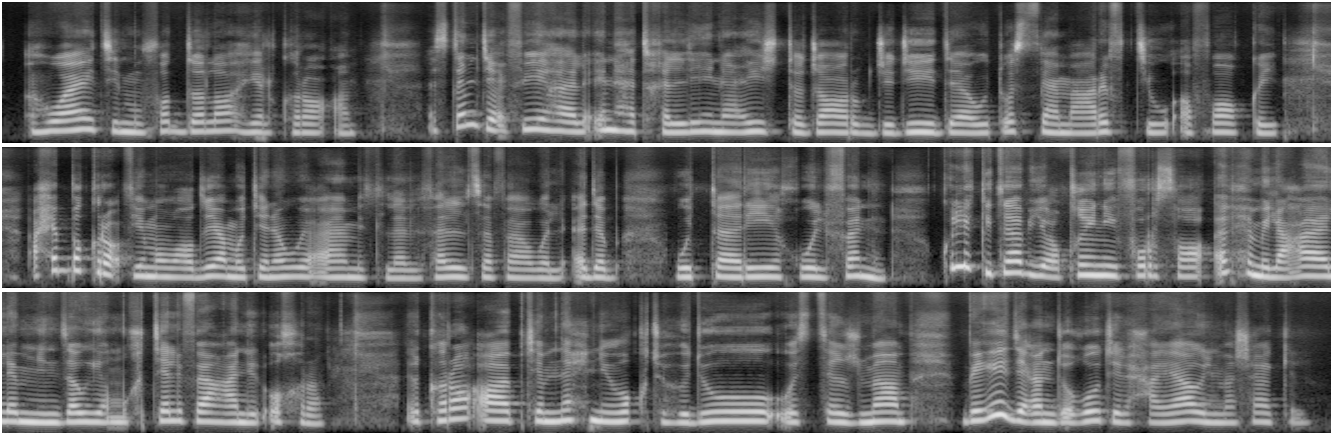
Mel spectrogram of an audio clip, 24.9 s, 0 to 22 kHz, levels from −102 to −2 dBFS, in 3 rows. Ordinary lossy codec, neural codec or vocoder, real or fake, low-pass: none; autoencoder, 48 kHz, 128 numbers a frame, DAC-VAE, trained on Japanese speech; fake; none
